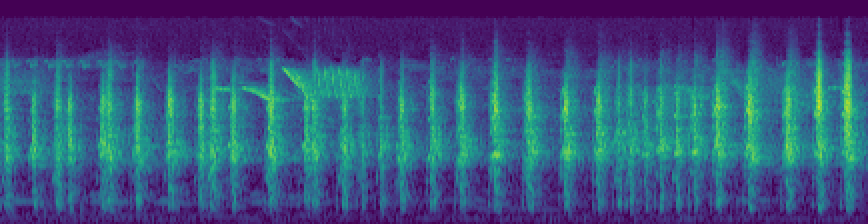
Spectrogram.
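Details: A dense, fast series of grating honks from a dusky-legged guan, nearly three each second, with a brief falling whistle partway through.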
